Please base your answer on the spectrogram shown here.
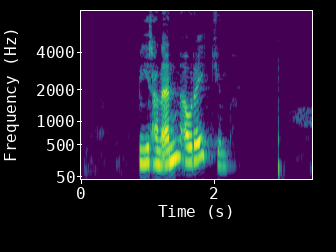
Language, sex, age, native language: Icelandic, female, 20-29, Icelandic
